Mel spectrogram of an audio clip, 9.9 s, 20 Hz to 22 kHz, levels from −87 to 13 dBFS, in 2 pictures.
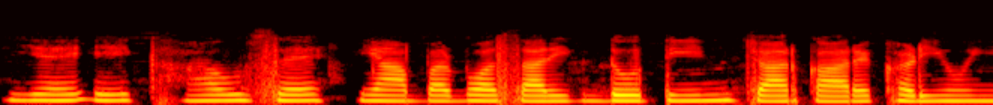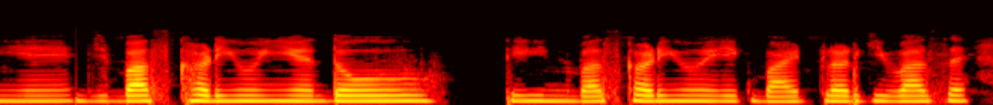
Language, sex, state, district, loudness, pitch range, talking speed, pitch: Hindi, female, Uttarakhand, Tehri Garhwal, -20 LUFS, 195-210 Hz, 185 wpm, 200 Hz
